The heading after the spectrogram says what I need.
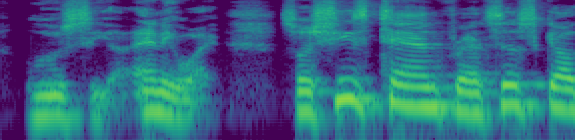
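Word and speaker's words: Lúcia: Most people know her as Lucia, but the correct Portuguese pronunciation is Lucia.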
